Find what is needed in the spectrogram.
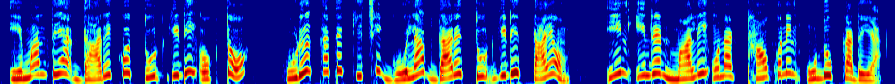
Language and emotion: Santali, angry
